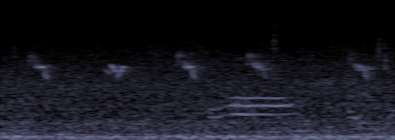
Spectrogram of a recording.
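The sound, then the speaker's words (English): Birds chirp and sing outdoors at Princess Key beside a little pink cabana, short high calls repeating every few tenths of a second over a steady low background hum. “I don't know if you can hear the birds in the background, but we're, we have birds singing songs to us right now.”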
